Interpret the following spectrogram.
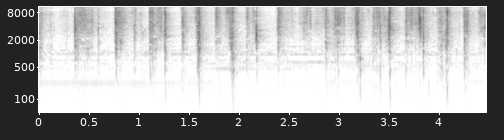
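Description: Osho Zen Tarot cards being shuffled by hand: a run of soft, irregular card clicks and flicks, several a second.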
